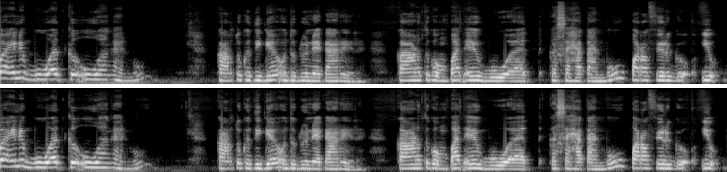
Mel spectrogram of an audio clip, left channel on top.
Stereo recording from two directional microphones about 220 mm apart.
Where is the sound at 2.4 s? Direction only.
35° right (ahead or behind).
